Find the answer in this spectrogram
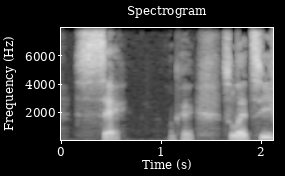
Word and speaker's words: ces: then for the plural form it will be say Okay so let's see that again s or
